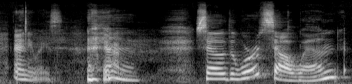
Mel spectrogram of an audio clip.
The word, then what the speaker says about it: Samhain: So the word Samhain, which is pronounced like sow, like a sow, S-O-W. Yeah, like Ian, Samhain.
